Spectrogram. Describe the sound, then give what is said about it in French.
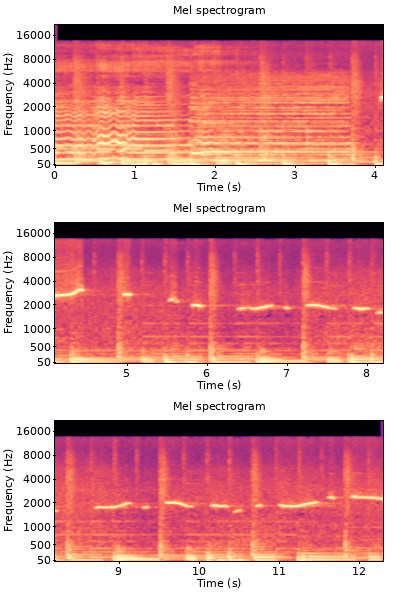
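A clear, pure whistled melody rises over a steady soul band groove with bass, drums and guitar, the whistled notes gliding and bending in a relaxed, unhurried tune near the front of the mix, played on France Bleu Paris radio. “là pour vous faire siffloter, même dans les bouchons, avec France Bleu Paris.”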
